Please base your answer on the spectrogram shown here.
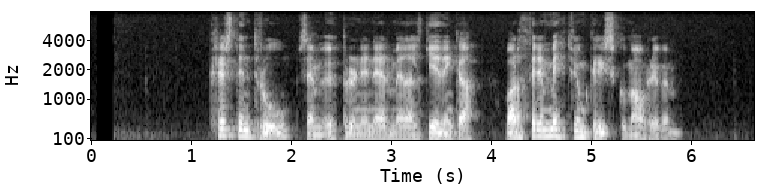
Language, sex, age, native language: Icelandic, male, 30-39, Icelandic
